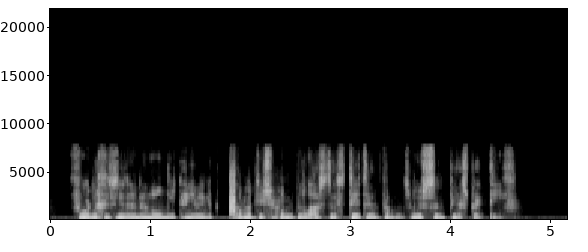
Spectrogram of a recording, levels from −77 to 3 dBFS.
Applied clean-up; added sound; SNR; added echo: neural diffusion model UNIVERSE++.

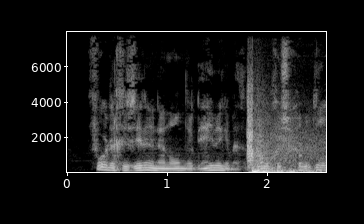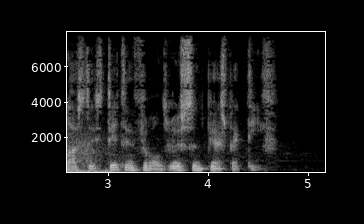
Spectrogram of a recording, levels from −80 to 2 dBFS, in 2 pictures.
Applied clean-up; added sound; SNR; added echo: none; Explosion; -4 dB; none.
